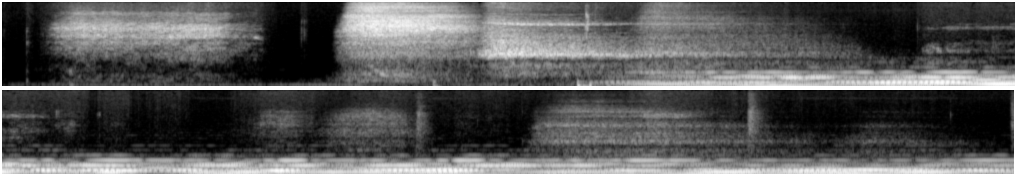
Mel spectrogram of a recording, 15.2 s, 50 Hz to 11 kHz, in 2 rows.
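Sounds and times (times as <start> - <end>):
slow deep breaths drawn in and let out: 0.2 - 15.1
steady low humming tone: 3.2 - 15.1.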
